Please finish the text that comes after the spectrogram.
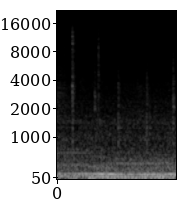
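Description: A car engine runs steadily up close, giving a loud, even hum with a few faint clicks and rattles on top and no one talking.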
